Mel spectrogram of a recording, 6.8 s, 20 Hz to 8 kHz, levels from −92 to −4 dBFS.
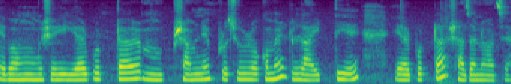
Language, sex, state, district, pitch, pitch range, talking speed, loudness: Bengali, female, West Bengal, Kolkata, 200 Hz, 195-215 Hz, 115 wpm, -16 LUFS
